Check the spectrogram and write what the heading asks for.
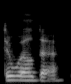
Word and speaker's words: DeWilde: You know, I had a boyfriend named Brandon DeWilde, spelled the same way. But you say DeWild, right? – Wild. Well, actually, in Dutch, when I'm in Holland, that's how they pronounce it, is DeWilde.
